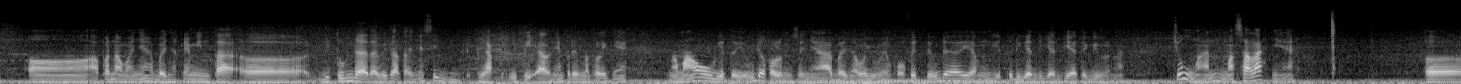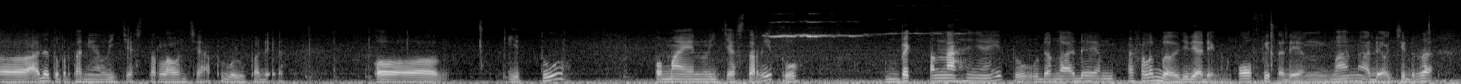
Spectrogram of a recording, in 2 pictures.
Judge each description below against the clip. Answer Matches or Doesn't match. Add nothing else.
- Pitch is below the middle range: Matches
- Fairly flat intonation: Doesn't match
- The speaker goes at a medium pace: Doesn't match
